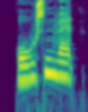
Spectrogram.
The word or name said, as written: rosenvand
